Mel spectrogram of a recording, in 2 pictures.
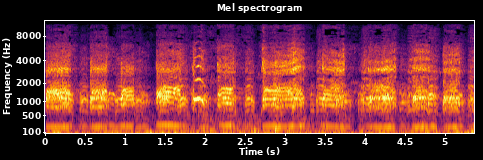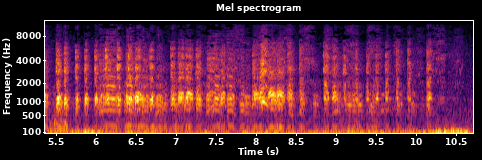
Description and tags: Gravació d'una oca enfadada al Parc de la Ciutadella de Barcelona defensant el seu niu. Angry goose at Ciutadella Park
Recorded with Zoom H1 - 11/03/2017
